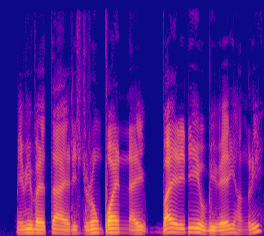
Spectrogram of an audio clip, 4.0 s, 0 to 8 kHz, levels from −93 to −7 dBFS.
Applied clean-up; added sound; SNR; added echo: none; none; none; none.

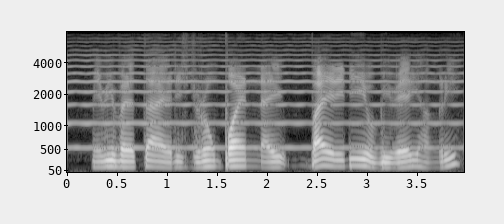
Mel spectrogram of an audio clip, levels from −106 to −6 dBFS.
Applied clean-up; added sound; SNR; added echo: none; Bowed string instrument; 11 dB; none.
